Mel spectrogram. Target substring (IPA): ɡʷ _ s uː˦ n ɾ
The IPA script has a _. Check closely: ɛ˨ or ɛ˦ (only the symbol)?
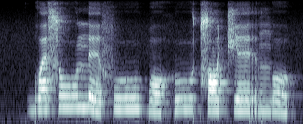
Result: ɛ˦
